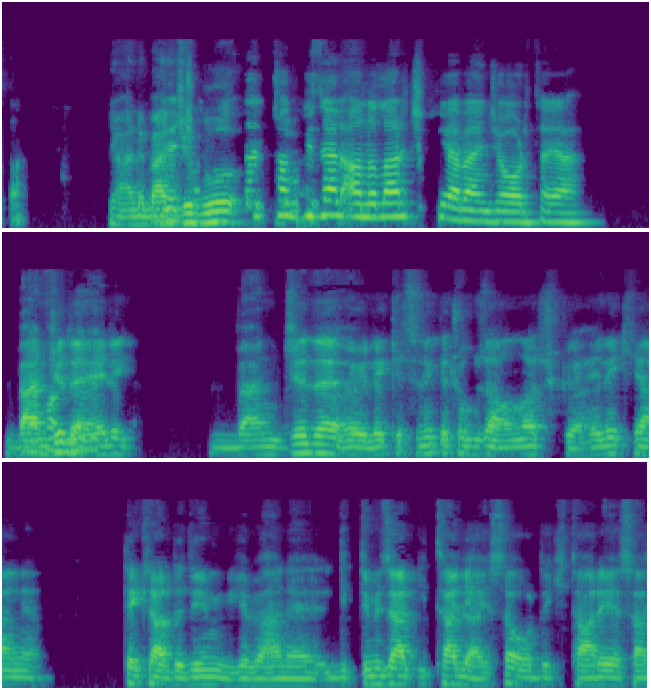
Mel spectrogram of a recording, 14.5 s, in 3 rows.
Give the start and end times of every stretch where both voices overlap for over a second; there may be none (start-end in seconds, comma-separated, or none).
none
